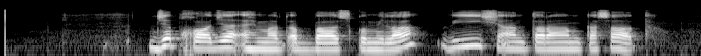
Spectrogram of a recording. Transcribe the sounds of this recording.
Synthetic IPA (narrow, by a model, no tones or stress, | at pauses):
d͡ʒɐbxɔːd͡ʒaʔɛɦməd̪ɐbːaːskomɪla | ʋiːʃa̰ːnt̪ɐɾaːmkasaːt̪ʰ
